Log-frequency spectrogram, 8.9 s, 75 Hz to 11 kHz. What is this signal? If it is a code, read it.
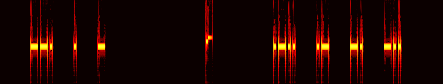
Morse code, heard as a keyed tone, about 25 wpm, spaced as for 14 wpm, 690 Hz. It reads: GET LAND
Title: 3x Character Spacing - Top 200 Words - 25wpm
